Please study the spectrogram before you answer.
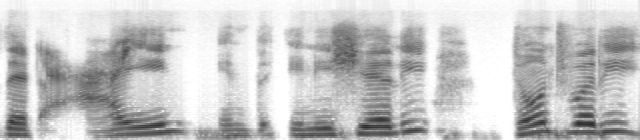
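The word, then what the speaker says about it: ع: One of that alphabet is Ain. Ain. It comes from throat. Ain. Ain. Ain. So many Arab, when they chat, they use 3 or 9 when they want to use that Ain. Ain, because there is no equivalent of alphabet in English.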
